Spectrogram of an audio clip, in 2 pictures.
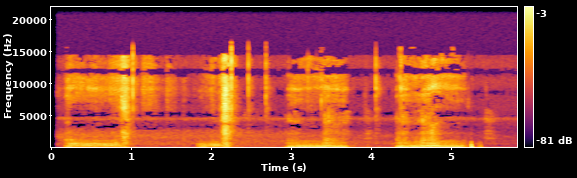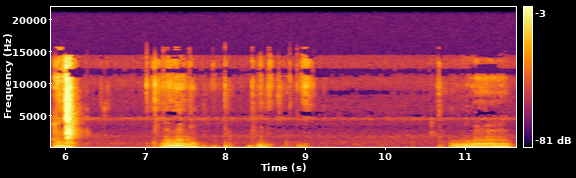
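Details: A pet dog, described as a puppy, growls while tearing apart a set of hair rollers indoors. Low rumbling growls come in one-second bursts with short snarly peaks, mixed with clicks and rustling from the chewed plastic.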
